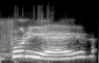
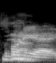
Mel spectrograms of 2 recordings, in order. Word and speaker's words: Fournier: Fournier, actually. – Okay. – The A is the only French part we've retained, but Fournier, yeah.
